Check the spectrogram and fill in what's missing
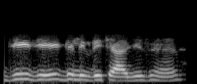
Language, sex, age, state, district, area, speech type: Urdu, female, 30-45, Delhi, East Delhi, urban, conversation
